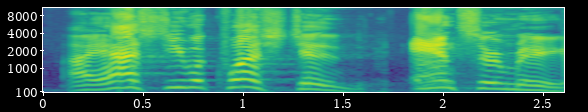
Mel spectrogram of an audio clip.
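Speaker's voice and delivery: demanding wife. Retold or imitated. Elizabeth demanding an answer from mute Zechariah, sternly loud. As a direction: press him hard for an answer.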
